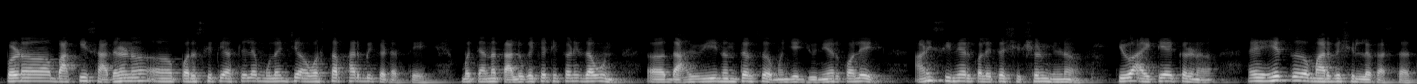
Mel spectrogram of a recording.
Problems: none marked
